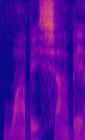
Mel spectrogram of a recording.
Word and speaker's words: wabi-sabi: There's a concept in Japanese culture called wabi-sabi, I think that's how you pronounce it, and it celebrates imperfection and impermanence,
